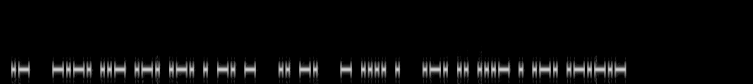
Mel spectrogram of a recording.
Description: Morse code, heard as a keyed tone, about 36 wpm, 700 Hz. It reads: A CURRENT IN THE RIVER.
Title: Sentences from Top 1000 Words - Review Part 4 - 35wpm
